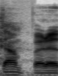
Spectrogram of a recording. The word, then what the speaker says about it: Tampere: Tampere.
